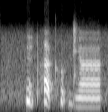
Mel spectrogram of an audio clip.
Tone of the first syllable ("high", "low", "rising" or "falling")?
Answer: falling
